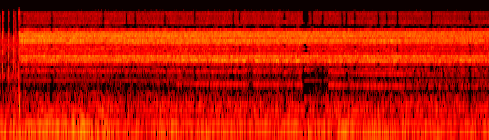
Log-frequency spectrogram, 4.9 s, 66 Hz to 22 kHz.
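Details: Mercedes E500 4Matic lifting off the throttle: a steady high whine over the driveline rumble, picked up by a ChassisEAR contact microphone clamped on the rear differential, identified as the bad differential.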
